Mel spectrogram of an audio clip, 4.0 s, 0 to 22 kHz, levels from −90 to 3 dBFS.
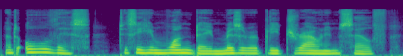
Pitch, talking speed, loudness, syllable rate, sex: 160 Hz, 165 wpm, -16 LUFS, 4.6 syllables/s, female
